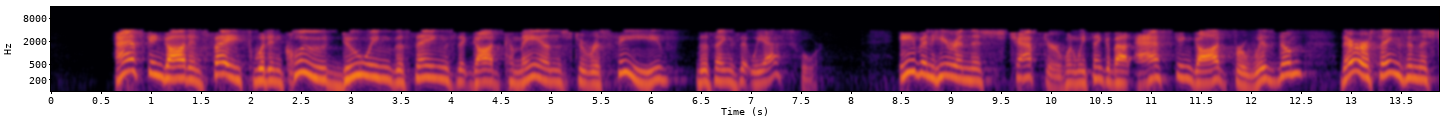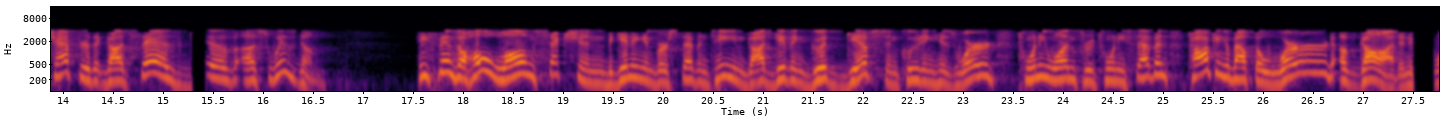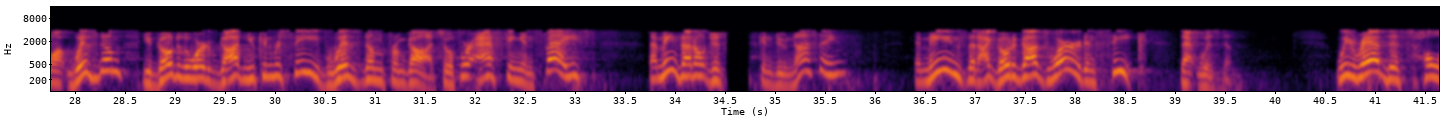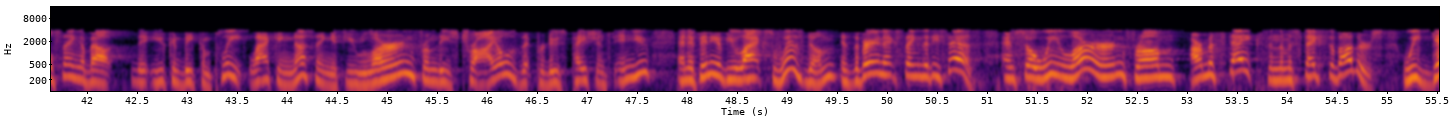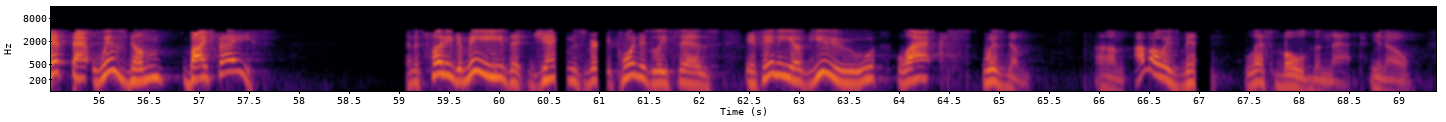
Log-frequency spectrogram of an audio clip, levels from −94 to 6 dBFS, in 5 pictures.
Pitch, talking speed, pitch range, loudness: 210 Hz, 175 wpm, 175-250 Hz, -28 LUFS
